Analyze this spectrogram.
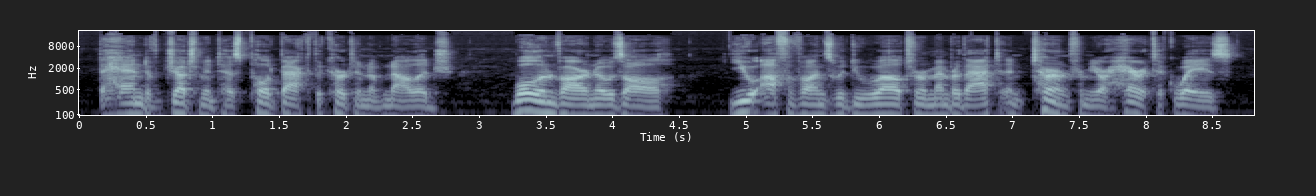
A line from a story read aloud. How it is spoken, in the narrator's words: His face darkening, he growled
